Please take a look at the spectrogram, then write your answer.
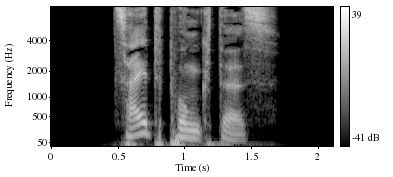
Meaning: genitive singular of Zeitpunkt
- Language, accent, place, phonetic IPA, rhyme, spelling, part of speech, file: German, Germany, Berlin, [ˈt͡saɪ̯tˌpʊŋktəs], -aɪ̯tpʊŋktəs, Zeitpunktes, noun, De-Zeitpunktes.ogg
